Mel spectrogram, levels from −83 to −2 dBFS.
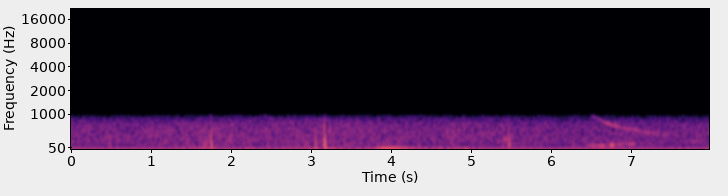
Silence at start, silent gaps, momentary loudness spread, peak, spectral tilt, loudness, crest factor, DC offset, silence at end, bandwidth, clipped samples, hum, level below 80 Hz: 0 s; none; 10 LU; -10 dBFS; -5.5 dB/octave; -42 LUFS; 30 dB; 0.4%; 0 s; 1 kHz; under 0.1%; none; -46 dBFS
